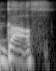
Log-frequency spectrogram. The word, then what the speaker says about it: Garth: It's the real golf. People don't pronounce the th for my name. It's just golf.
